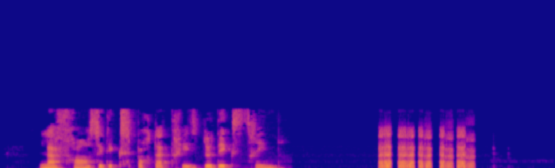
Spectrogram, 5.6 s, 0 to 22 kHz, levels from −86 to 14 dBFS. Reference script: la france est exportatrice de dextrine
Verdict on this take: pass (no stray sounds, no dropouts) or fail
fail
